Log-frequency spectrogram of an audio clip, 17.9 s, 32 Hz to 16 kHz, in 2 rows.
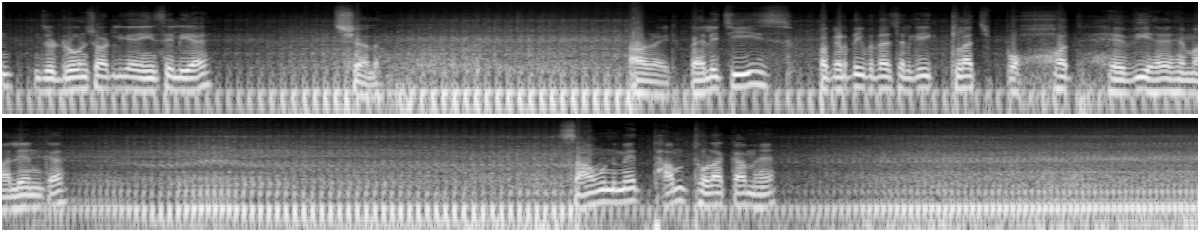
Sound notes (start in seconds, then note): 9.7 engine thrum; 16.6 engine thrum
